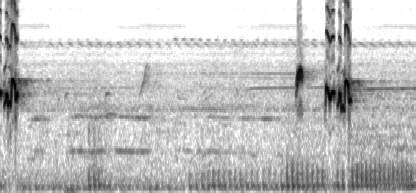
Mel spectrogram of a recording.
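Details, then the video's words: Male sooty-headed bulbul calling: a loud, bubbly burst at the start, a faint short note near one second, then a single clear note followed by a double burst near two and a half seconds. "Suara Burung Kutilang Jantan MeManggil"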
